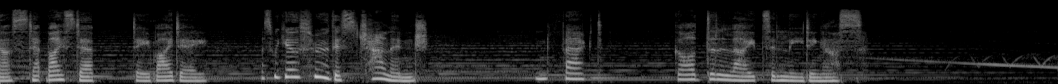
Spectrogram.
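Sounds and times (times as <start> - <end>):
speech: 0.1 - 4.4, 5.3 - 6.1, 6.8 - 8.7
fire engine sirens: 8.1 - 10.5.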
